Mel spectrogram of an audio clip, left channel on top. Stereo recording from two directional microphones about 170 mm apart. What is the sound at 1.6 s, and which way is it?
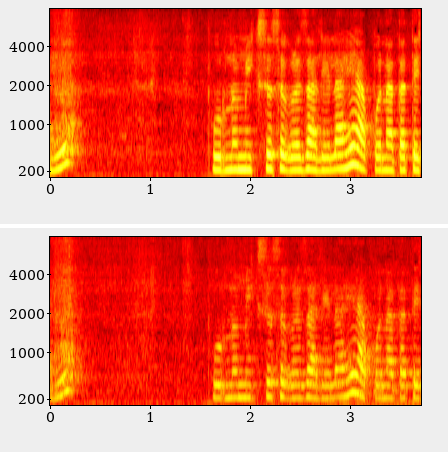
Speech, 35° left (ahead or behind).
